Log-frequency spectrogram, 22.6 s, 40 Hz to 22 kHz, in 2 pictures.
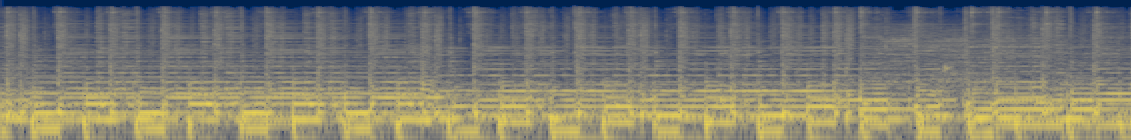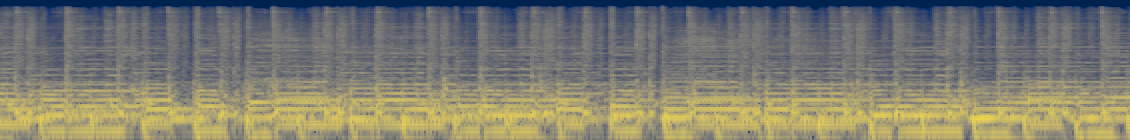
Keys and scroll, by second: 0.1 ctrl+z, 0.6 b, 2.0 v, 2.8 ctrl+shift+[, 3.2 shift+Right, 3.7 Right, 4.7 Left, 5.3 Down, 5.5 Left, 5.6 Down, 5.8 Right, 11.6 b, 14.3 ctrl+z.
